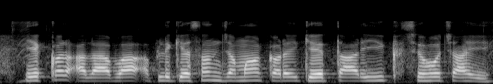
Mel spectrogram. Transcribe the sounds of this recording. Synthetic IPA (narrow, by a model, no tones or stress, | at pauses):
ekːəɾə̰labaə̰plikesənd͡ʒəmakəɾəjket̪aɾikʰseɦot͡ʃaɦi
